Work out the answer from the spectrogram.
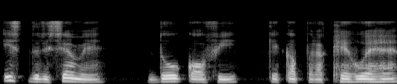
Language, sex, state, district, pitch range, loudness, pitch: Hindi, male, Himachal Pradesh, Shimla, 120-140 Hz, -16 LUFS, 130 Hz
